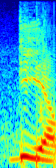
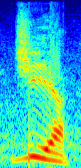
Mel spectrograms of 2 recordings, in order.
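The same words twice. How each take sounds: First: The word starts with a plain 'd' sound. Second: The word starts with a 'dj' sound. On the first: The speaker calls it right. "É sempre o som de D puro" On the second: The speaker calls it wrong. "paulistas falam D J no lugar de D"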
